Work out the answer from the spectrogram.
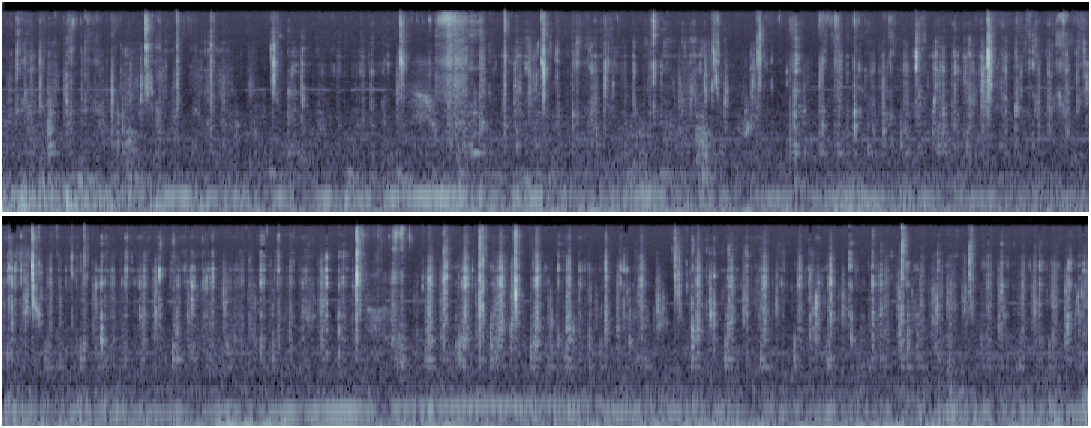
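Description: Close-miked chewing with crisp crunches and many small wet mouth clicks, from a mouthful of cabbage kimchi and rice.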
